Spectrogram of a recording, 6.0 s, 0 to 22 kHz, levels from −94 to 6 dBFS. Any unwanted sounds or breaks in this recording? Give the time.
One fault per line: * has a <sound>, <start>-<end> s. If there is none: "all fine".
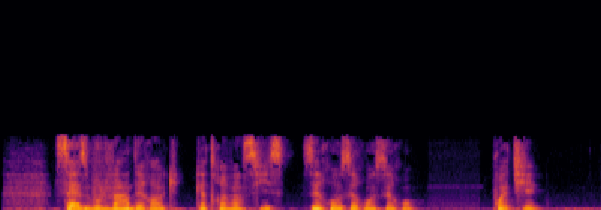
all fine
